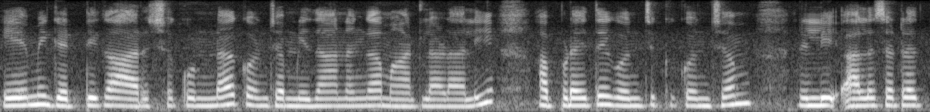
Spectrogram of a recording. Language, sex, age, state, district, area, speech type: Telugu, female, 18-30, Andhra Pradesh, Kadapa, urban, spontaneous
